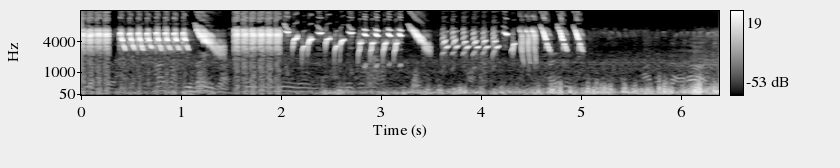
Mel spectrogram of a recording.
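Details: European goldfinch, caged, described as Algerian, singing tiouatie, galoubi and serfati styles: rapid buzzy trills and repeated chattering notes with falling slurs, then quieter with low background rumble toward the end.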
